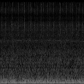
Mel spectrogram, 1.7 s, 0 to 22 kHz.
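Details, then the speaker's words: 2010 Ford F-150 5.4 V8 warming up after an oil change: quick, light ticking over lumpy idle from both exhaust manifolds, despite two manifolds and stainless bolt kits replaced per side; ticking fades when hot from expansion. "you can hear the exhaust manifold ticking again and it's both sides"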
